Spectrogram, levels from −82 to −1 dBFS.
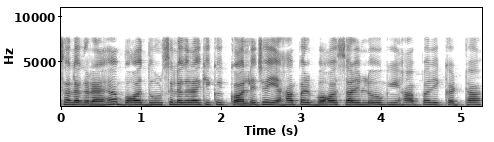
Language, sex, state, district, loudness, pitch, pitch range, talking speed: Hindi, female, Uttar Pradesh, Hamirpur, -16 LUFS, 225 Hz, 215-235 Hz, 260 wpm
